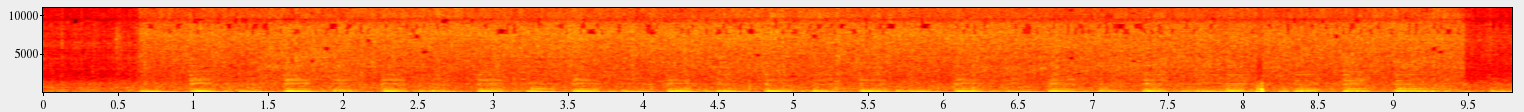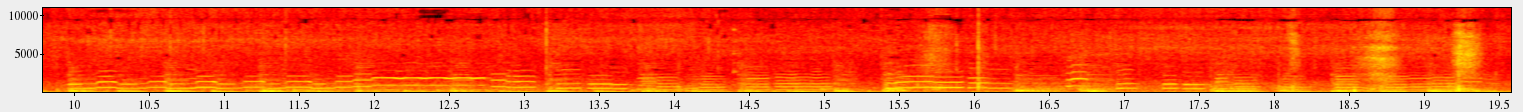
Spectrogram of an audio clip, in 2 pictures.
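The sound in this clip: Meat sizzling on a grill: a loud, steady crackling hiss that lasts throughout, with music joining partway through.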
